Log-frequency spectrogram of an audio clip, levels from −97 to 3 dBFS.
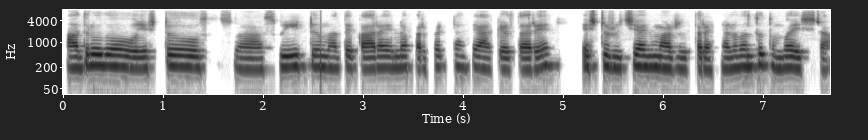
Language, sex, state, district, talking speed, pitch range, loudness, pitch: Kannada, female, Karnataka, Raichur, 110 wpm, 185-210 Hz, -17 LUFS, 195 Hz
